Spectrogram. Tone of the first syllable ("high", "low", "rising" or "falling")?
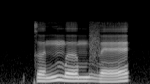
rising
